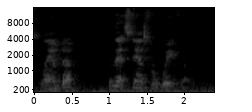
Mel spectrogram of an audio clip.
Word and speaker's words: lambda: We give it this symbol, lambda, that weird looking Greek L is pronounced lambda, and that stands for wavelength, the distance between two peaks.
